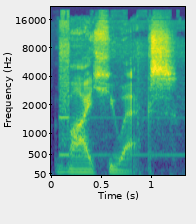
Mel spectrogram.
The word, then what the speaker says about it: ZahyoX: I had to reach out to them and ask how to say their name, and it's actually ZahyoX.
